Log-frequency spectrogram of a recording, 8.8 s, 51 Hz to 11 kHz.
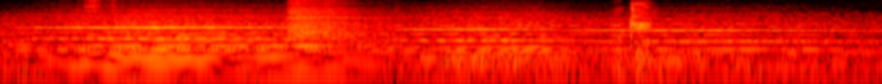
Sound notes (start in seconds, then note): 2.8 sighs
